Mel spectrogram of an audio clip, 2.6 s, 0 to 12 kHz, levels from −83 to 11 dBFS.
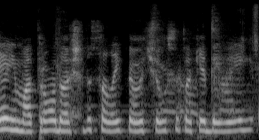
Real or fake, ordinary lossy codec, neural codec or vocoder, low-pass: fake; AAC, 48 kbps; codec, 44.1 kHz, 7.8 kbps, Pupu-Codec; 10.8 kHz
